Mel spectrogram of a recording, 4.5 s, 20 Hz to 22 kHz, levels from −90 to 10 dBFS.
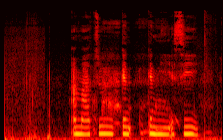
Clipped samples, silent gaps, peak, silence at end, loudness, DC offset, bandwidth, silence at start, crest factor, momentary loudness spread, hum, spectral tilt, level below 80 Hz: under 0.1%; none; -14 dBFS; 0 s; -31 LUFS; under 0.1%; 16 kHz; 0.1 s; 18 dB; 21 LU; none; -6.5 dB/octave; -52 dBFS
